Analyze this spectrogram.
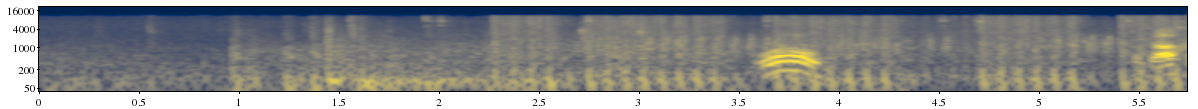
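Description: A machine gun fires in rapid bursts close by.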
